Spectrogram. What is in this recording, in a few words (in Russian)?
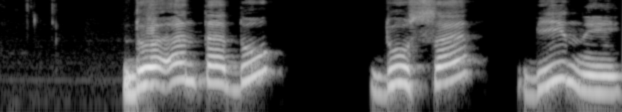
УЛЬЧСКИЙ В тайге живёт тигр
